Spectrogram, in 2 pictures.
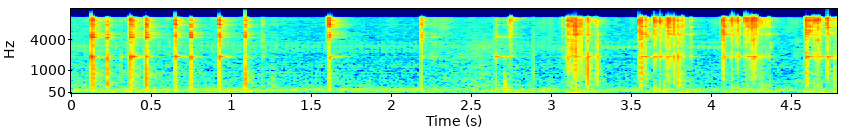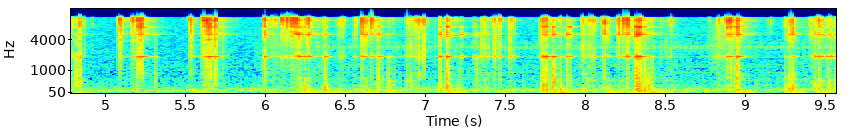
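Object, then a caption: Tall drinking glass. A tall drinking glass is tapped in quick, uneven bursts, each tap giving a short, bright clink with a faint ring near 1.9 kHz that dies away almost at once. Sparse single taps at the start give way to denser clusters of clinking, all at a quiet level.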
